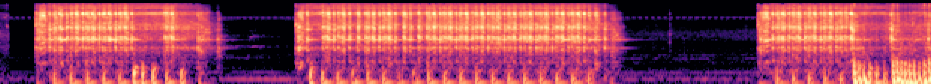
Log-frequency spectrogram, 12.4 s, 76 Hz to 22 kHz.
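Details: 2002 Honda TRX250EX quad, sat outside 10 years, just started after fuel treatment and fuse replacement: slow steady knocking about two beats a second over lumpy idle; stethoscope places it at the clutch side, owner hopes clutch adjustment fixes it.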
